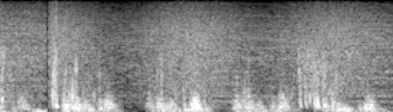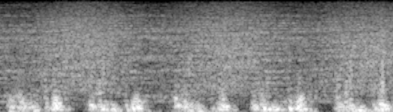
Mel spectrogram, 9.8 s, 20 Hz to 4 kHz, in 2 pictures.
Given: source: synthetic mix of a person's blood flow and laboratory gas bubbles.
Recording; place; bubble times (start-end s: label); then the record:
Doppler ultrasound of blood flow; precordium
0.00-0.08 s: bubbles
0.63-0.76 s: bubbles
3.70-4.10 s: bubbles
From the record:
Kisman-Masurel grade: 123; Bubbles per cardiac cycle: 1 to 2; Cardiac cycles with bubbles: 10 to 50%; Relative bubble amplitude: loud (0.450 to 0.775); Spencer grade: 2 (many but less than half of the cardiac periods contain bubble signals, singularly or in groups); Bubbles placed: anywhere in the cardiac cycle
